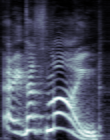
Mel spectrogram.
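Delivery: high indignant yelp; shocked protest. Acted. Robbed tiefling yelping in shock that the book is his. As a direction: cry out as the book is snatched. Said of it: "he looks shocked and goes".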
